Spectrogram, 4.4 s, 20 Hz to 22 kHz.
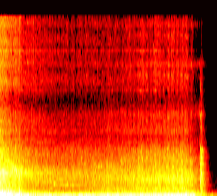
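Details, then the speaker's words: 2006 Suzuki GSX 600F Katana with iridium plugs, carburetor mixture screws turned in 1 1/4: idles fine, but revving climbs and hangs lazily with soft uneven edge, slight spark sounds and a little smoke; still running rich. "it still kind of sounds like it's getting too much gas. It's making a little bit spark sounds, and a little smoke comes out the exhaust."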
